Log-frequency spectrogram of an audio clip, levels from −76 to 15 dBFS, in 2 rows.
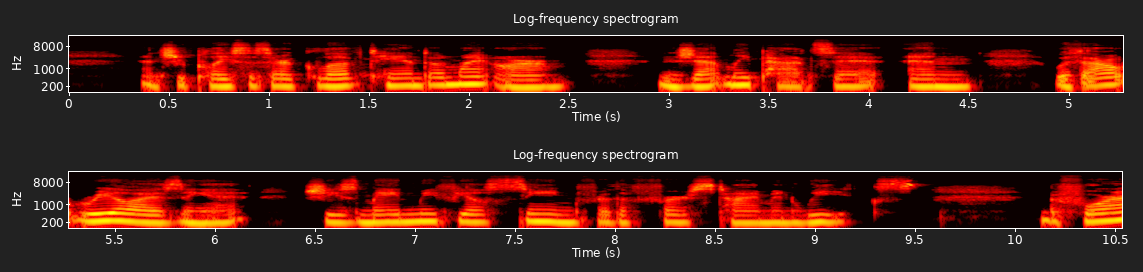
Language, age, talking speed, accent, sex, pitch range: English, 30-49, 165 wpm, American, female, 200-230 Hz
